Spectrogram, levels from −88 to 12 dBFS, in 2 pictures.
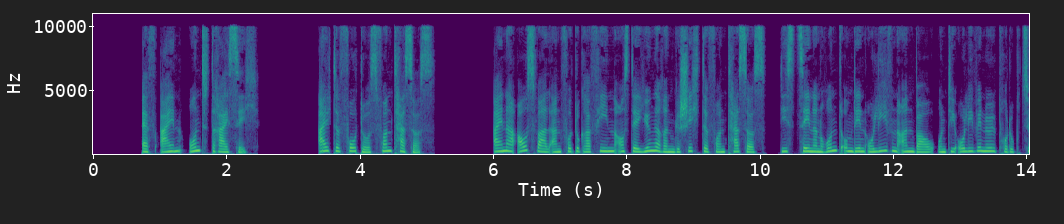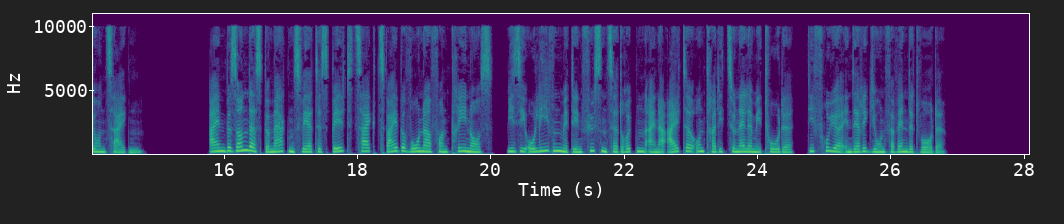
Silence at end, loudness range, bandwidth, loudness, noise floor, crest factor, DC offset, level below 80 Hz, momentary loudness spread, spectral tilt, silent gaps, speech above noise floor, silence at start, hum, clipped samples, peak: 1.25 s; 3 LU; 10.5 kHz; -19 LUFS; under -90 dBFS; 16 dB; under 0.1%; -50 dBFS; 8 LU; -5 dB/octave; 2.57-3.26 s, 5.20-5.89 s, 14.96-15.66 s; over 72 dB; 0.75 s; none; under 0.1%; -2 dBFS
